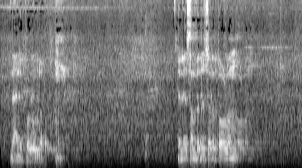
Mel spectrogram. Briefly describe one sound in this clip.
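A man speaks into a microphone in a slow, chanting preaching voice, heard through a loudspeaker.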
